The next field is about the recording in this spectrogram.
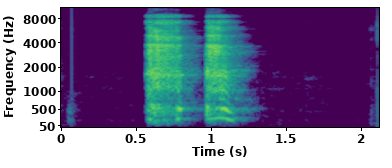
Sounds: Cough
